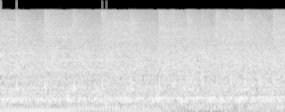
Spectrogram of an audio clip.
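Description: Riddim dubstep track in a build-up: a dense, hissing wash of noise and synth over a held tone. The deep bass falls away a little over a second in.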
